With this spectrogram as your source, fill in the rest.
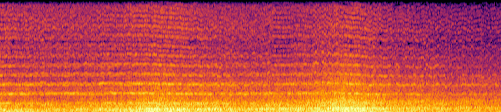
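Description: An electric train's motor whines as the train pulls away.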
